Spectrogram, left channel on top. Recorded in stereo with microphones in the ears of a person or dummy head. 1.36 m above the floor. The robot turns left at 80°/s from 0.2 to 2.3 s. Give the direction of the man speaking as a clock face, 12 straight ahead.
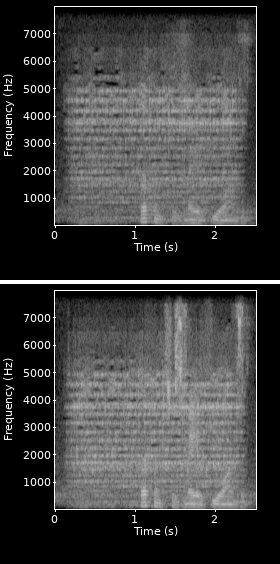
1 o'clock.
